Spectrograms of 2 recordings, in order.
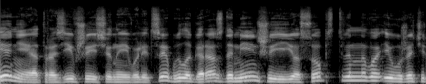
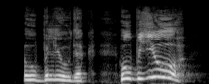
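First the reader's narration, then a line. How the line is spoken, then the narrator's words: Furious yelling. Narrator (Russian): завопила она ему в лицо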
